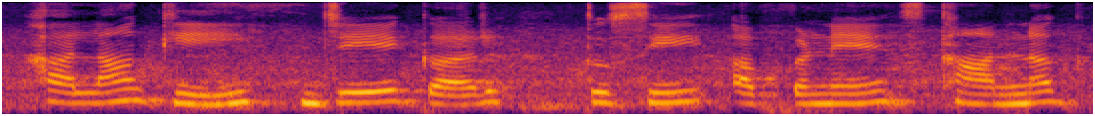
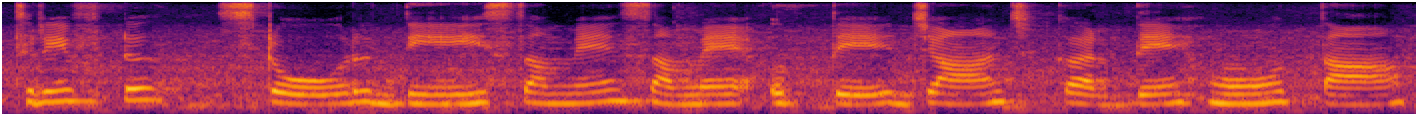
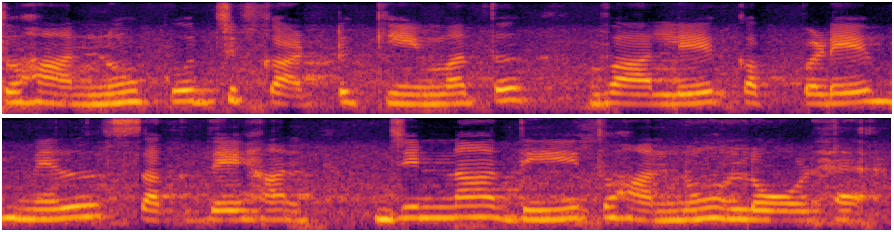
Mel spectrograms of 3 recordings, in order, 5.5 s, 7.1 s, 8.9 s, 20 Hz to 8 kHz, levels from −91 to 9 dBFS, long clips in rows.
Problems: constant background noise, background conversations at intervals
